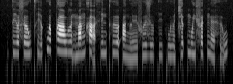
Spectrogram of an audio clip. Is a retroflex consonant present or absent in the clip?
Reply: absent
